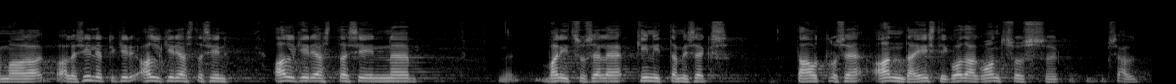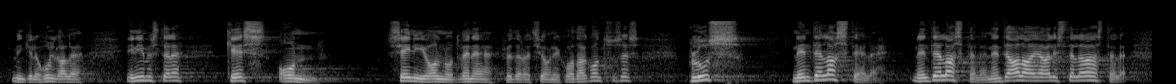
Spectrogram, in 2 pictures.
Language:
Estonian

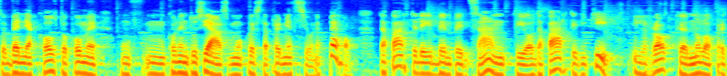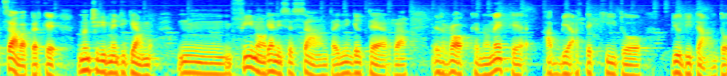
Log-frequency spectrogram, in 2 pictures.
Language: Italian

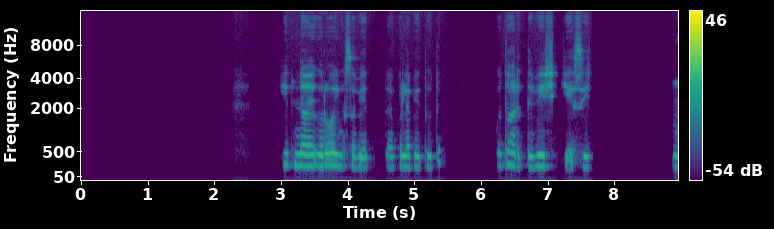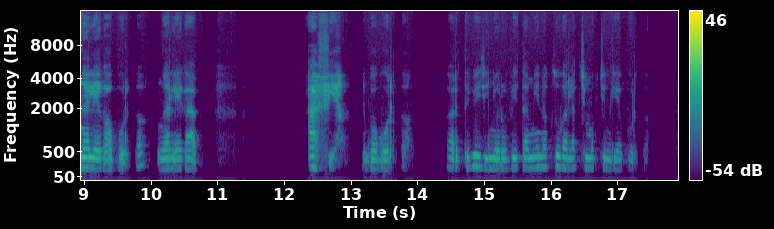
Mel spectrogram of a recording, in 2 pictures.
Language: Kalenjin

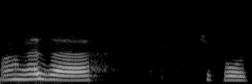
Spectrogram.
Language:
Kashmiri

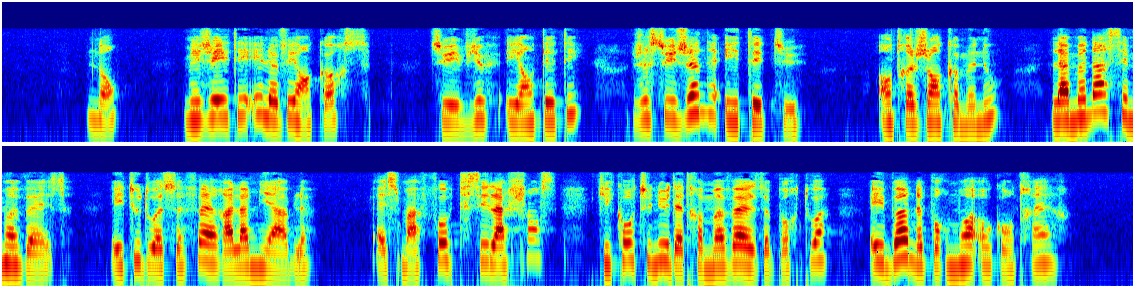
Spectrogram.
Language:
French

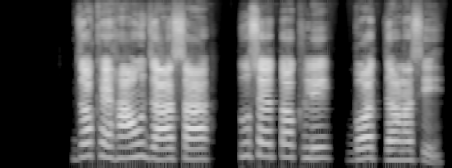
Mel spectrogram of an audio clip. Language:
Kullu Pahari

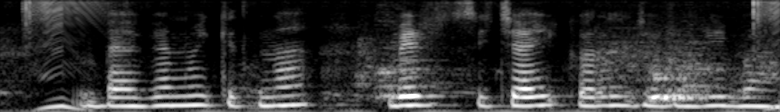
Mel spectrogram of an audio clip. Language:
Bhojpuri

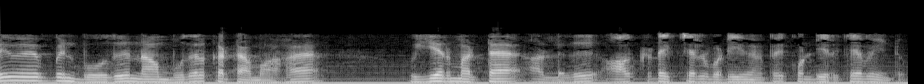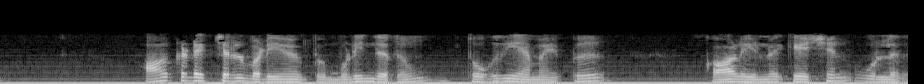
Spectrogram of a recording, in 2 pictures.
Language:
Tamil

